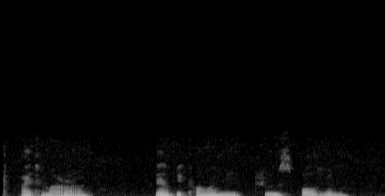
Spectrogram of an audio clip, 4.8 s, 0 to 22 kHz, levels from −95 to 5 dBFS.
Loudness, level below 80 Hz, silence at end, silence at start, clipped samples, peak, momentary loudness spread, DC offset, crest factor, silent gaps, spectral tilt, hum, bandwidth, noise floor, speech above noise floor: -36 LUFS; -56 dBFS; 0.45 s; 0.25 s; under 0.1%; -16 dBFS; 9 LU; under 0.1%; 20 dB; none; -10 dB/octave; none; 5.2 kHz; -80 dBFS; 46 dB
